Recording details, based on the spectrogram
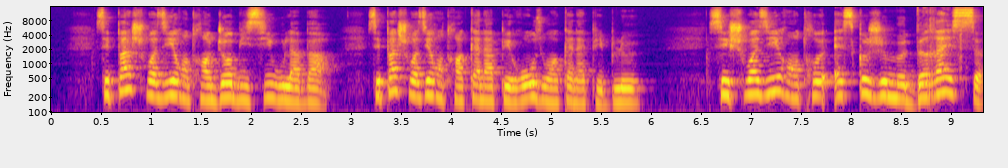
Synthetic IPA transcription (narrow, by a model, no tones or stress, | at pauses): sɛpaʃwaziʁɑ̃t̪χɛ̃d͡ʒɔbisiulaba | sɛpaʃwaziʁɑ̃t̪χɛ̃kanapeʁozuɛ̃kanapeblø | sɛʃwaziʁɑ̃t̪χəʔɛskəʒəməd̪ʁɛs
